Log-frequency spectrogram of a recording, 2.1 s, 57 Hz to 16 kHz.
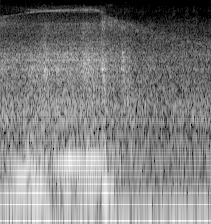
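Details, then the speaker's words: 1967 Ford F100 with a swapped 12-valve Cummins diesel on a test drive: above quarter throttle in any gear the drone climbs in pitch without pulling harder, about 1,000 rpm of clutch slip, and the clutch needs replacing. "It needs a clutch really bad. Like I can't do anything with it, like any more than quarter throttle on the clutch slips."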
